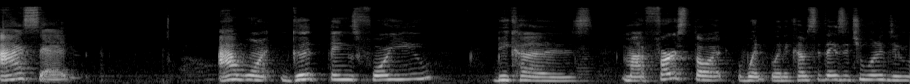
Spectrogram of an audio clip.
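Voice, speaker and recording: Music plays in the background as a woman speaks at a fairly slow pace with a medium pitch and ordinary pitch variation. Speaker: podcast host. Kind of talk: casual chat. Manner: loud.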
